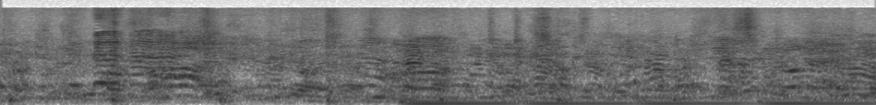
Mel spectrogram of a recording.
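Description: A live acoustic string band with banjo, acoustic guitar and double bass, mixed with voices in the room. A deep, sustained low bass sound comes in about halfway through.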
